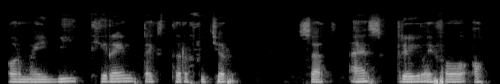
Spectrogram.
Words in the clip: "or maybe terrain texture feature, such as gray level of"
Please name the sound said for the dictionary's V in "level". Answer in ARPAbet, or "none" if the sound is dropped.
F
